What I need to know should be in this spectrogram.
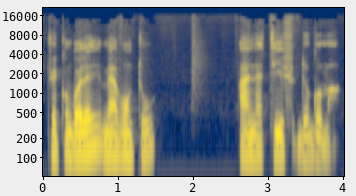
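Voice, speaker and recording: A male interviewer asks his guest measured, formal questions. His voice sits at an ordinary pitch and the recording is dry and close. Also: fairly even intonation, mellow, dry recording.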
